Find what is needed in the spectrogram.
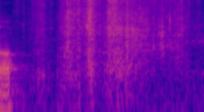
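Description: Aluminium foil burger wrapper being crumpled up in the hands: a dense, crackly crinkling that starts about half a second in.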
